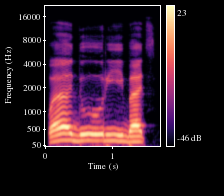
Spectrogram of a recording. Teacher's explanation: Waduribat, kena tebal. Waduribat, ri nipis huruf ra, bat ada sedikit hamas. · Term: sifat itbaq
